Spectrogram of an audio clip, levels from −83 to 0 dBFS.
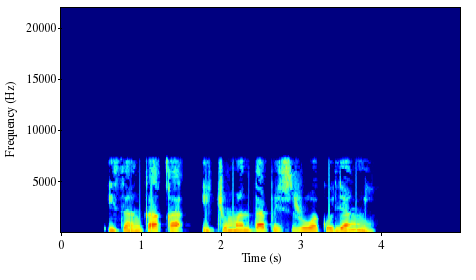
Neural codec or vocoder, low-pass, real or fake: none; 7.2 kHz; real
